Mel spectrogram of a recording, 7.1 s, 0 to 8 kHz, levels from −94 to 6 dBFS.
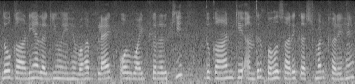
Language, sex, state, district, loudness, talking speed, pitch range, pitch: Hindi, female, Punjab, Pathankot, -14 LUFS, 160 wpm, 195-225 Hz, 205 Hz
